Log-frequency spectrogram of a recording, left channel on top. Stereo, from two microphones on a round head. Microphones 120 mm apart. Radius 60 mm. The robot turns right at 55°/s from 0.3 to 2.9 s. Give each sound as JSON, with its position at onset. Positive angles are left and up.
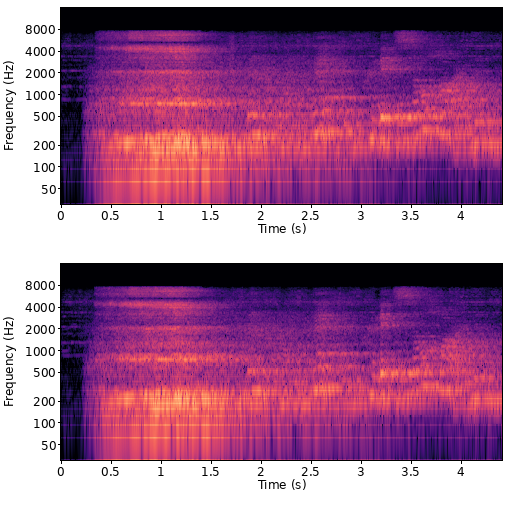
{"t": 0.3, "sound": "snoring", "azimuth_deg": -105, "distance_m": 1.3}
{"t": 1.9, "sound": "a woman speaking", "azimuth_deg": -95, "distance_m": 1.1}
{"t": 3.2, "sound": "a door slam", "side_deg": -30, "distance_m": 0.8}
